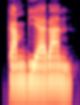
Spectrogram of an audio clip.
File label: "cambiaran", spanish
